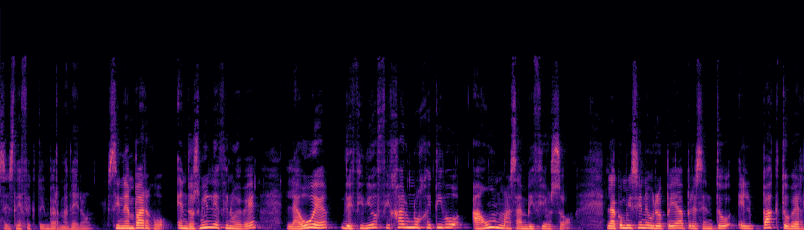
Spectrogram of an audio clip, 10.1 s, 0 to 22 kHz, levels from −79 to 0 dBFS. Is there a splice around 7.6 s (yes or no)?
no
